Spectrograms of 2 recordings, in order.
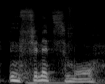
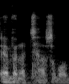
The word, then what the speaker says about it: infinitesimal: trillionth place it's infants infinite small besides where can you build a fallout shelter anyway certainly not on campus that word's pronounced infinitesimal by the way just for future fair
